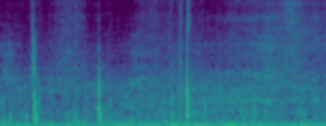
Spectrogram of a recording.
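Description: Four short, sharp clicks and taps over a low steady hum, the loudest about a second in: tools and small screws being handled while the screws come out of a motorcycle's radiator shroud.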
